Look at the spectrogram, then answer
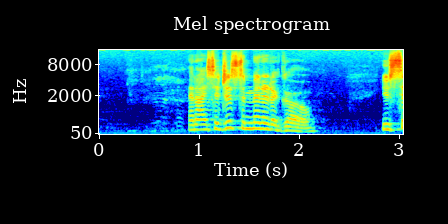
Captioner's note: light laughter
